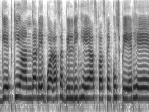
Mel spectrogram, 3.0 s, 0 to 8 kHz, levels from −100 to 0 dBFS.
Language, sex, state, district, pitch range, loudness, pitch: Hindi, female, Bihar, Kishanganj, 255-270 Hz, -16 LUFS, 260 Hz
